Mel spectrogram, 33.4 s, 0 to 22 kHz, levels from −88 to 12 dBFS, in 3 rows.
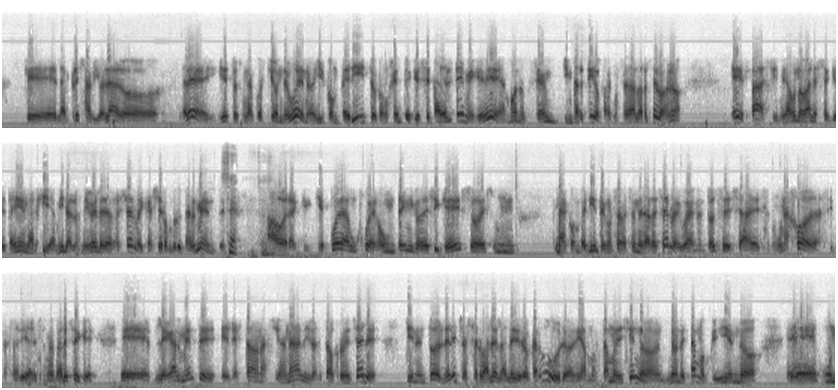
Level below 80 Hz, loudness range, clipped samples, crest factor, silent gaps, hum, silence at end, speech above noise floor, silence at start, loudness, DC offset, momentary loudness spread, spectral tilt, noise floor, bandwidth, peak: -40 dBFS; 2 LU; under 0.1%; 12 dB; none; none; 0 s; 21 dB; 0 s; -12 LUFS; 1%; 6 LU; -6 dB/octave; -33 dBFS; 12 kHz; -2 dBFS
